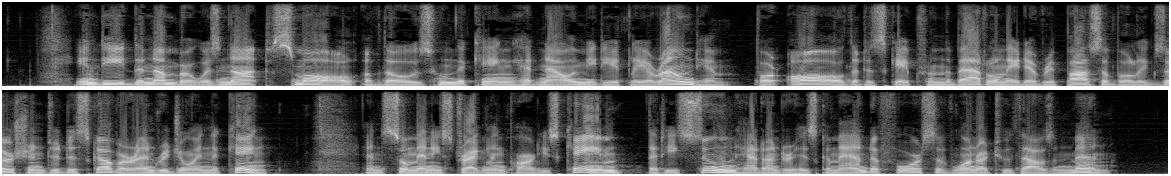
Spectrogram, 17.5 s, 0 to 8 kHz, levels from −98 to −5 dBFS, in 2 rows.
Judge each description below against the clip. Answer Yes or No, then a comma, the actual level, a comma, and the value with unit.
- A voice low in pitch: Yes, low, 105 Hz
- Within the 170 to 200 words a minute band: Yes, average, 185 wpm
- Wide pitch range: No, average, 3.3 semitones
